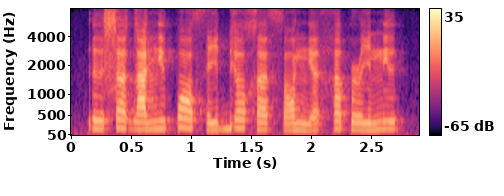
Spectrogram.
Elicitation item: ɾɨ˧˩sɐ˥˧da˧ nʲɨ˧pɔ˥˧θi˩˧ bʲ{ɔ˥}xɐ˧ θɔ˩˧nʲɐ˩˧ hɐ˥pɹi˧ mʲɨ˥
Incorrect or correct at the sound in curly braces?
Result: correct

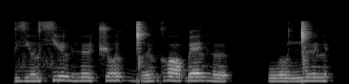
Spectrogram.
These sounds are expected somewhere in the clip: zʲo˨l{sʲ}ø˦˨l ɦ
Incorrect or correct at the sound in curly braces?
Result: correct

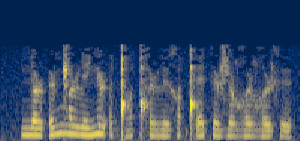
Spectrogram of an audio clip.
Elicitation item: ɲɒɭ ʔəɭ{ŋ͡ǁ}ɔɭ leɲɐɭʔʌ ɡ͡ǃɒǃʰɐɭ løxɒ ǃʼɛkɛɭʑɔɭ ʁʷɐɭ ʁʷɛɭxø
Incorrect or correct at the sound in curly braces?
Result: correct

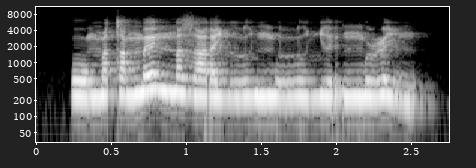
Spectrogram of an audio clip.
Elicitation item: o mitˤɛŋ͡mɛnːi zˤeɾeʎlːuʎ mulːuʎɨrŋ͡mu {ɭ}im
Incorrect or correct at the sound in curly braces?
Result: correct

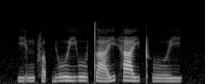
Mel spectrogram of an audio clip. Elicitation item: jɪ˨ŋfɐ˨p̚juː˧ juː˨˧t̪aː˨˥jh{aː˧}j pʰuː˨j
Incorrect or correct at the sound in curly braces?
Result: correct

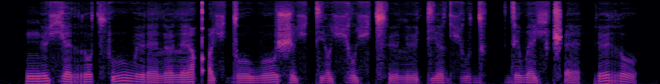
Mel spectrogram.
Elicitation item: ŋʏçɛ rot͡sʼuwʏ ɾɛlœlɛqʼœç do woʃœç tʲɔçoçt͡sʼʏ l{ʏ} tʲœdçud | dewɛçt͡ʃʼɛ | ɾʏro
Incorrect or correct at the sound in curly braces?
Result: correct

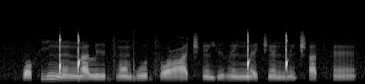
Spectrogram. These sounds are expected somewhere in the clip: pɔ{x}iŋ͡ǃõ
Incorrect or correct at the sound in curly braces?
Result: correct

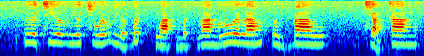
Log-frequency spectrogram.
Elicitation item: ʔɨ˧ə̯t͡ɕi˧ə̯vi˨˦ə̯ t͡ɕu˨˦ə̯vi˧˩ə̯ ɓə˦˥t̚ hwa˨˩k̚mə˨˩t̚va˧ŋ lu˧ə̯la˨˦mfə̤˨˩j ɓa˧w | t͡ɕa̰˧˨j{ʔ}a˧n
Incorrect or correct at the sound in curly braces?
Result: incorrect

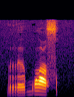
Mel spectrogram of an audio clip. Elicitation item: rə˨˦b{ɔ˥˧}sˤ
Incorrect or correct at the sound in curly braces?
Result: correct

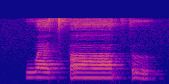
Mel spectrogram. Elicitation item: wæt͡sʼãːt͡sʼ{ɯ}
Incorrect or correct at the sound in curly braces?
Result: correct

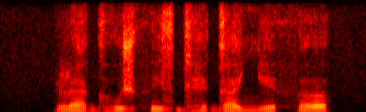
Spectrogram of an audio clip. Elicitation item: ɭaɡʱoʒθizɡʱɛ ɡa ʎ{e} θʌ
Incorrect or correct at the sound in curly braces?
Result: correct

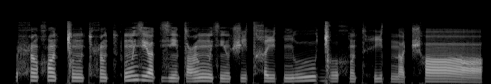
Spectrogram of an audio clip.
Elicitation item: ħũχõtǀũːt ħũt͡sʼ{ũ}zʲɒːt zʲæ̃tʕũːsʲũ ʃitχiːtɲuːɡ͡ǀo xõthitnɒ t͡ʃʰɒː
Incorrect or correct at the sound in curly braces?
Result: correct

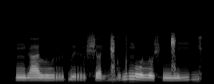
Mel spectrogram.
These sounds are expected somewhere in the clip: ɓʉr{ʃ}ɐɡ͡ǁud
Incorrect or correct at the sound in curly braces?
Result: correct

